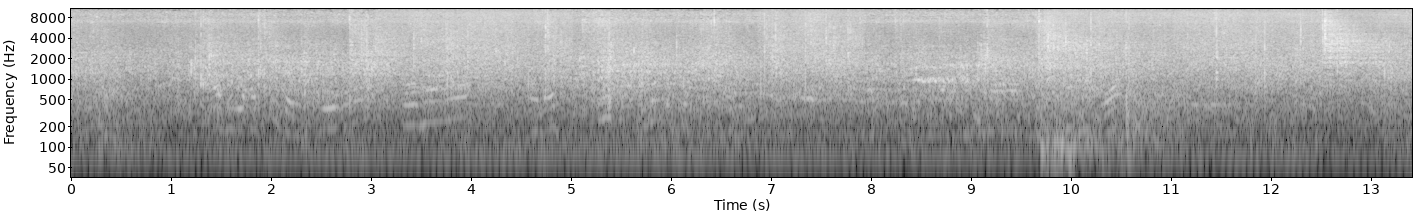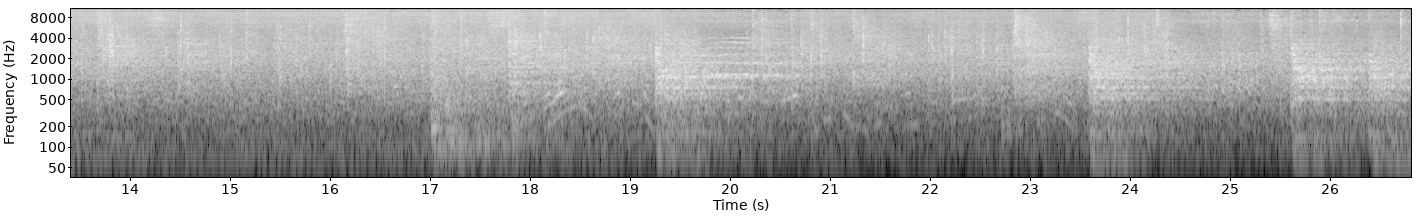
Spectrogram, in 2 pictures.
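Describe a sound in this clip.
Skate blades scrape and hiss on ice in a large echoing rink.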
